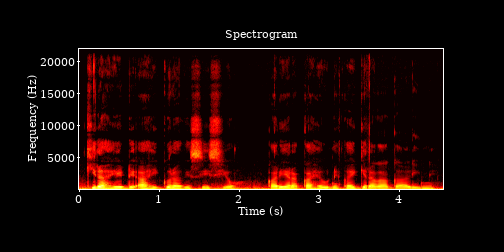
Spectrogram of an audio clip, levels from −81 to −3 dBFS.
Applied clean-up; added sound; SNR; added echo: none; Thunder; 10 dB; none.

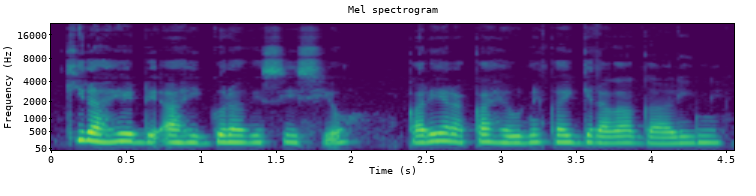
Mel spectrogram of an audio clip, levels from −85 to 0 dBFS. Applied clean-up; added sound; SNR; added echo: none; none; none; none.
